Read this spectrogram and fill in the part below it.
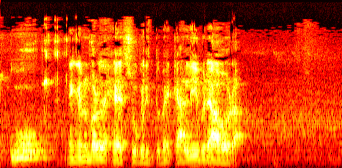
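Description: A young man speaks in a strained, tearful voice over an online call.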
